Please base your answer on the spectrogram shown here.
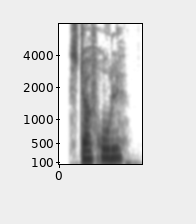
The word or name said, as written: stofrulle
